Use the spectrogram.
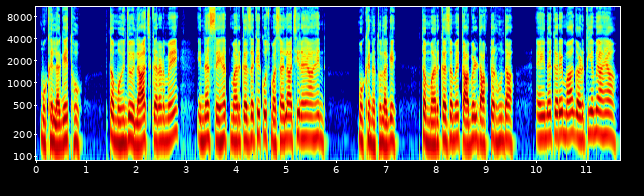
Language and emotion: Sindhi, fearful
